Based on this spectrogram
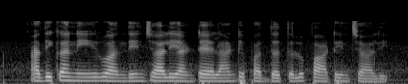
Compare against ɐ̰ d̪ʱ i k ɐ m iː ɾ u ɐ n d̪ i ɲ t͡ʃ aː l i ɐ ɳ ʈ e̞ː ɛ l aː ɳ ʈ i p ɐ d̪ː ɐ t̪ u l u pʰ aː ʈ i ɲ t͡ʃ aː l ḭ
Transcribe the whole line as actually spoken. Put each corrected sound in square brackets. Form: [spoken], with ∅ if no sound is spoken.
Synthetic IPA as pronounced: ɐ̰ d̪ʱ i k ɐ [n] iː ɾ u ɐ n d̪ i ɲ t͡ʃ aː l i ɐ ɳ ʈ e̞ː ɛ l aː ɳ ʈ i p ɐ d̪ː ɐ t̪ u l u [p] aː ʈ i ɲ t͡ʃ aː l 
